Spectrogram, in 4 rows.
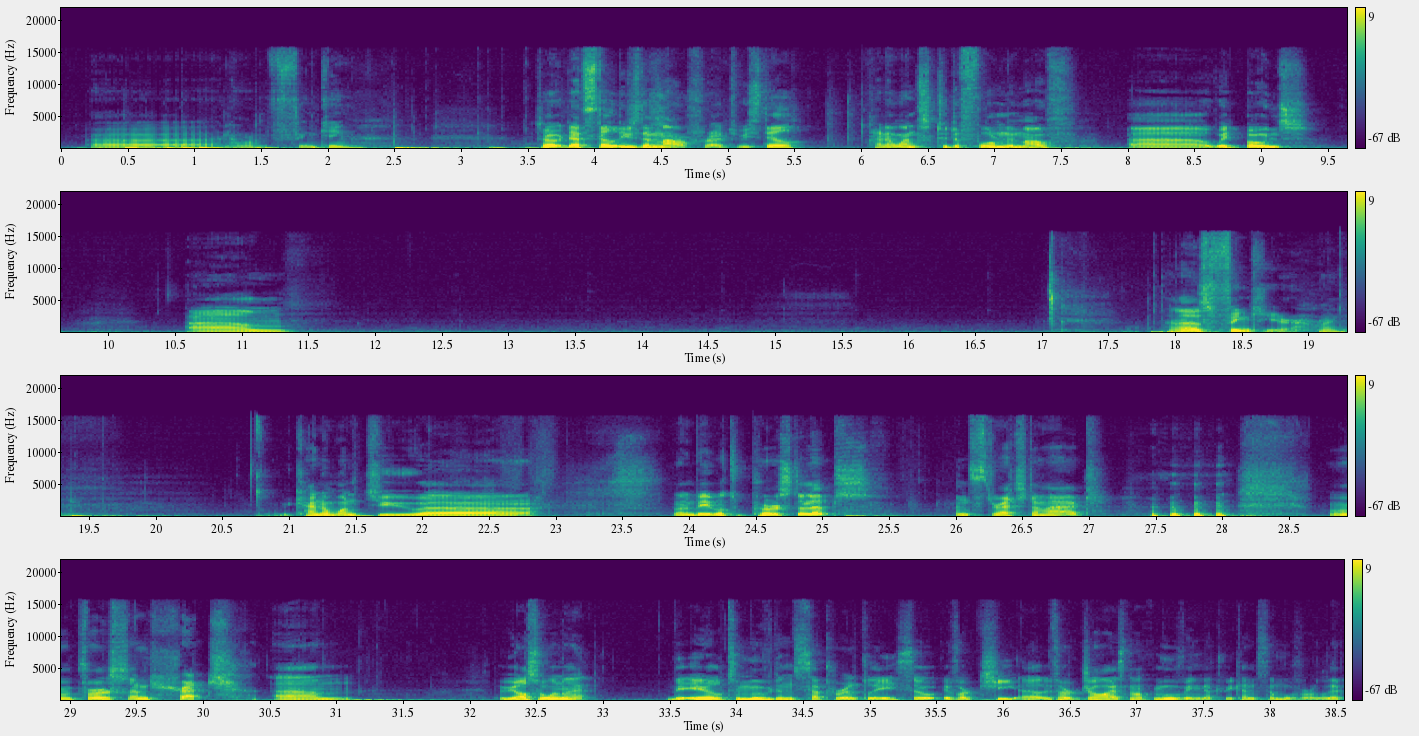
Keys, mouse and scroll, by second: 1.2 scroll down 2, 1.5 shift+middle click, 2.7 middle click, 3.3 shift+middle click, 3.4 middle click, 18.0-18.4 scroll up 4, 18.4 middle click, 19.1 middle click, 19.4 shift+middle click, 19.6 middle click, 21.0 scroll down 2, 21.5 shift+middle click, 21.7 middle click.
